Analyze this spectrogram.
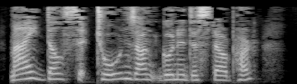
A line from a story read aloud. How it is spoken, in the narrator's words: she chuckled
